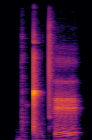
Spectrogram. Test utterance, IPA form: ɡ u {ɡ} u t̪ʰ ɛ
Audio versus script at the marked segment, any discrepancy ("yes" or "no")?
yes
